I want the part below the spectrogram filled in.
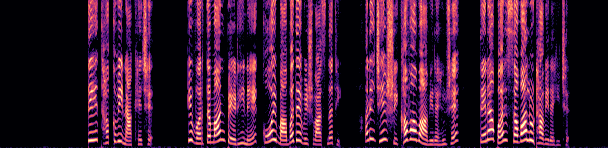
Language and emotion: Gujarati, disgusted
